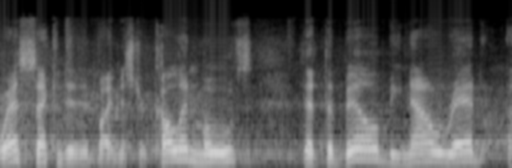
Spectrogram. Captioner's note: some Applause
